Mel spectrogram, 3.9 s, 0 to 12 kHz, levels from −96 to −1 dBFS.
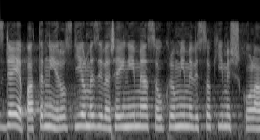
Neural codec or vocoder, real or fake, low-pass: none; real; 7.2 kHz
